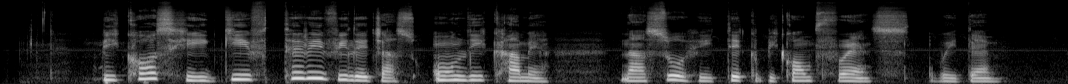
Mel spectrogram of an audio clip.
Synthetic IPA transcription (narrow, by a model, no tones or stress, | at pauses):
b̥ikʰɔshiɡivtɹiviled͡ʒas | õnlikʰamea | nasohitekbikʰɔ̃mfɹɛ̃ns | widɛ̃m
